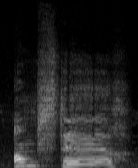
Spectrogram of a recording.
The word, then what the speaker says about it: hamster: Un hamster. Un hamster. Remember that the H is silent in French if it's at the beginning of a word.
